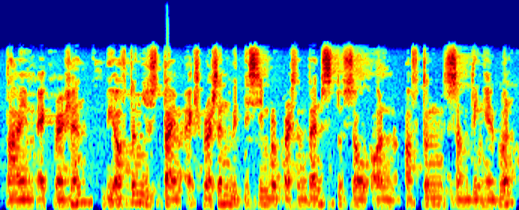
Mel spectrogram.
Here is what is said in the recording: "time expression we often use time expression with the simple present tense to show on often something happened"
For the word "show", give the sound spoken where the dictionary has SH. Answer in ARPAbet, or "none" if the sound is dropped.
S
